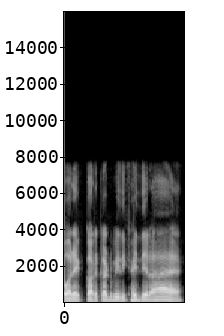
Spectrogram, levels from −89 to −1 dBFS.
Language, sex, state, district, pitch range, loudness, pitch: Hindi, male, Jharkhand, Garhwa, 125-145 Hz, -16 LUFS, 145 Hz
